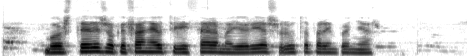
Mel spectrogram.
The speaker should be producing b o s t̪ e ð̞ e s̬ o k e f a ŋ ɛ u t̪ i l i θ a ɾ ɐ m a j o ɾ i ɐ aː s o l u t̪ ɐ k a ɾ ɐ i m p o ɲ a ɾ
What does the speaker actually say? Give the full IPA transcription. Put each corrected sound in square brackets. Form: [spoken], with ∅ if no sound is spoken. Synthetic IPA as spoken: b o s t̪ e ð̞ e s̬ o k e f a ŋ ɛ u t̪ i l i θ a ɾ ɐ m a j o ɾ i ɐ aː s o l u t̪ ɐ [p] a ɾ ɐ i m p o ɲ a ɾ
